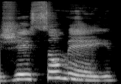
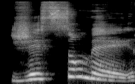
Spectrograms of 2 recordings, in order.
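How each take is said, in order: First: J'ai sommeil said slowly again for the class; slow repeat. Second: J'ai sommeil said slowly and clearly; slow model phrase. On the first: Teacher repeating the phrase slowly after Répétez. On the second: Teacher slowly modelling a phrase for the class. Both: Shown as a demonstration. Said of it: "Répétez".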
